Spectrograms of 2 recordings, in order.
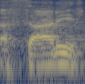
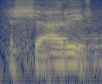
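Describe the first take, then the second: First: The word begins with a 'th' sound. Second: The word begins with a 'sh' sound. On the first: This is how a man missing his front teeth said it. "كانه نطق بها هكذا الثعارير" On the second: This is the word he meant to say. "يبي يقول الشعارير"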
